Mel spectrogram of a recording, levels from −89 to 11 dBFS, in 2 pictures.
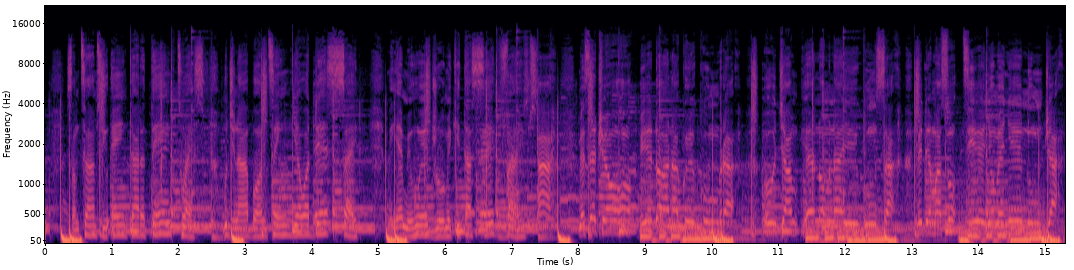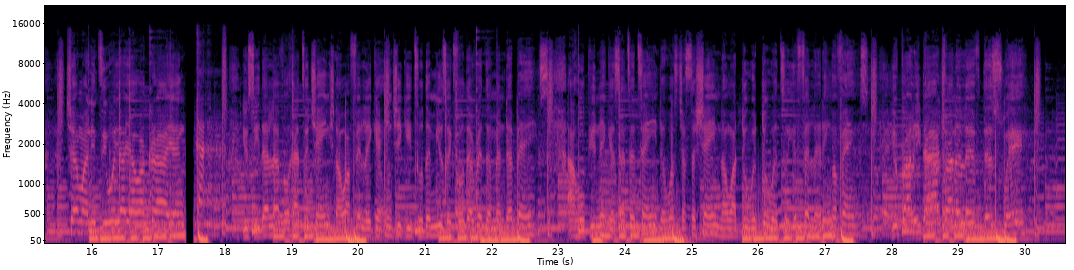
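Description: At 2.47 s the audio jumps forward by about 20 ms, which fits a single compressed frame of 21.3 ms being skipped. Whole frames that were missing or rejected as corrupt never reach the output. On a waveform the envelope shifts abruptly. On a spectrogram a thin vertical seam appears where the harmonic pattern jumps.

From 17.40 to 17.53 s the output falls completely silent for 120 ms. This is a playback stall, most likely the player running out of buffered data or its thread being blocked. The waveform shows a flat, near-silent gap. The spectrogram shows a clean blank column across all frequencies, with the sound resuming sharply at its edge.

Immediately after, from 17.53 to 18.01 s, the player makes up the backlog through catch-up at higher speed. It resamples to 1.25 times normal speed, so tempo and pitch both rise, by about four semitones, then drop back. On a spectrogram the harmonics shift visibly upward for roughly half a second and return to their original spacing. 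The waveform looks compressed in time over that stretch.

At 27.09 s the same frame skip recurs, larger this time. About 40 ms is lost, consistent with two 21.3 ms frames being dropped.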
